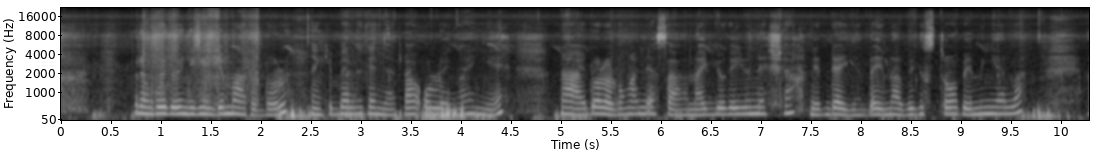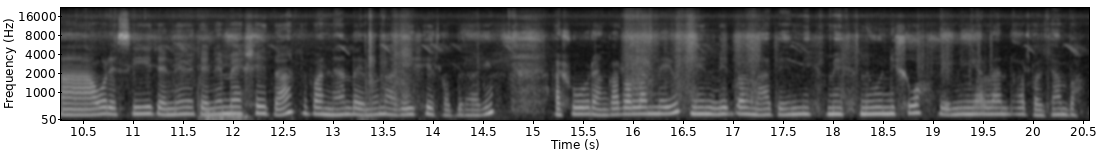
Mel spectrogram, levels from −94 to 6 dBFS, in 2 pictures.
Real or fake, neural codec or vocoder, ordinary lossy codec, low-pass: real; none; none; none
